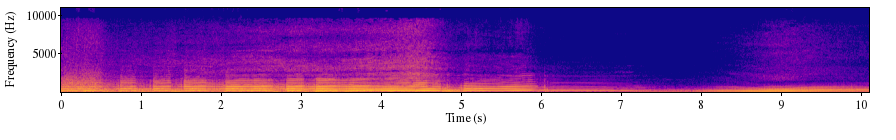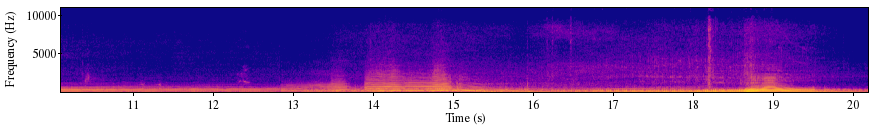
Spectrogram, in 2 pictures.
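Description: Motorcycle engine running at high, steady revs, then dropping off about five seconds in. It is revved up and down again a few times near the end.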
